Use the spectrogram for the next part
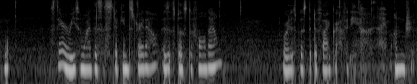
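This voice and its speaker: A woman hosting an ASMR video whispers softly in a breathy, unvoiced way while casually commenting on a game. Her voice sits a little high with a steady tone, moving at a moderate pace in a gentle, chatty, musing manner.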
